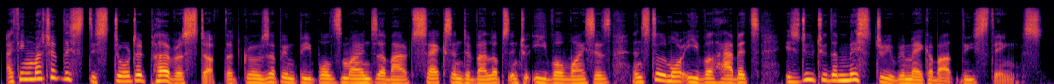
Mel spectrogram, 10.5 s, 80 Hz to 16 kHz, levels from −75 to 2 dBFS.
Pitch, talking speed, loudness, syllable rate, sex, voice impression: 145 Hz, 205 wpm, -17 LUFS, 5.4 syllables/s, male, very masculine, very adult-like, tensed, very clear, refreshing, lively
